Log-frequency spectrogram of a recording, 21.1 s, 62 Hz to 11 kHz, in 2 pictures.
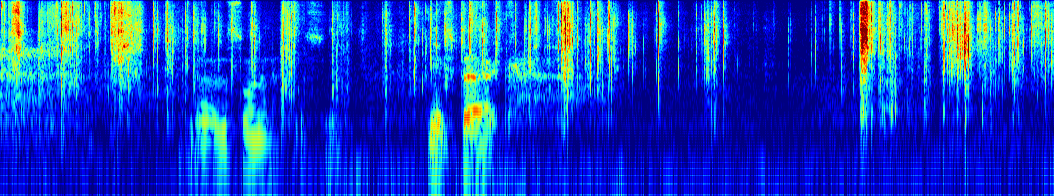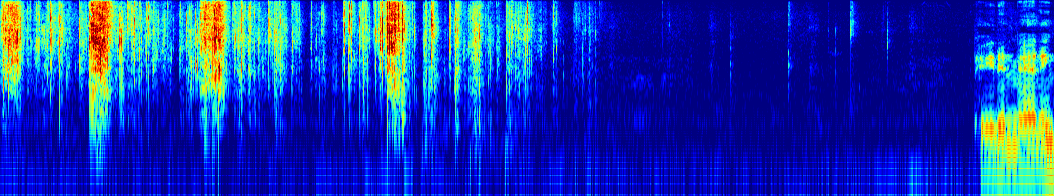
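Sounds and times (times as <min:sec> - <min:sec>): wrapper tearing and crinkling: 0:00.0 - 0:07.4, 0:08.1 - 0:16.5.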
